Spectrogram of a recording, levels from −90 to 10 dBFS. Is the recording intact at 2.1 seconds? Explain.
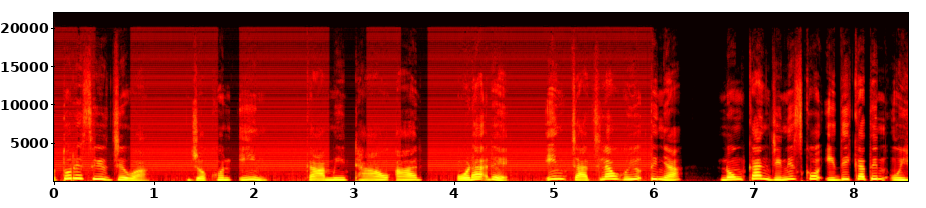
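No. At 2.1 seconds the speech carries computer activity noise, which runs from the start of the clip to about 5.99 s. Changing load from the processor, graphics card or mouse shifts the audio circuit's shared ground, adding a buzzy, chirping pulse train at around 300 pulses per second, roughly 25 dB below the speech. Unlike steady mains hum, it flickers with the computer's activity rather than holding one constant tone.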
